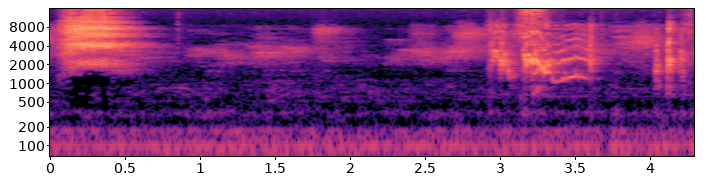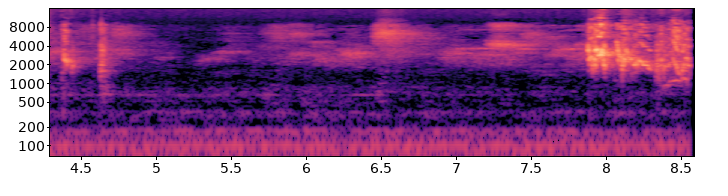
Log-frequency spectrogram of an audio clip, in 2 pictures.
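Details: Pet budgies making quiet, rasping squawks and a few short downward chirps, spaced irregularly, with a constant low background hum.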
